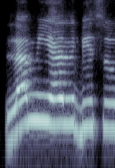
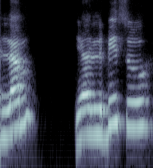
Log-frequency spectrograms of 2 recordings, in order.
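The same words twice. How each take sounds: First: The two words are joined quickly without a break. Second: The two words are said separately with a break. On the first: The speaker calls it right. "दोनों को ज्वाइन करके जल्दी से पढ़ना है" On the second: The speaker calls it wrong. "ऐसा अलग अलग नहीं पढ़ना है"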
